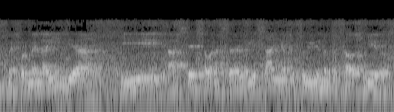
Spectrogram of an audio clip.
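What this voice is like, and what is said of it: Argentine Spanish accent. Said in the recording (Spanish): “mi acento es de Argentina”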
